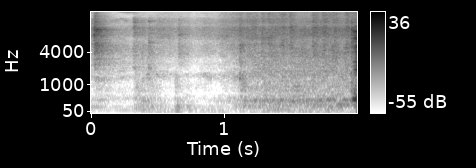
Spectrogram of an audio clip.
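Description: Lift cabin arriving at a floor: a single click, then faint steady running of the lift machinery that grows louder through the second half.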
